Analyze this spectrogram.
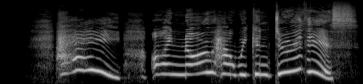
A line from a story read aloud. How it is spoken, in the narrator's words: she shouted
